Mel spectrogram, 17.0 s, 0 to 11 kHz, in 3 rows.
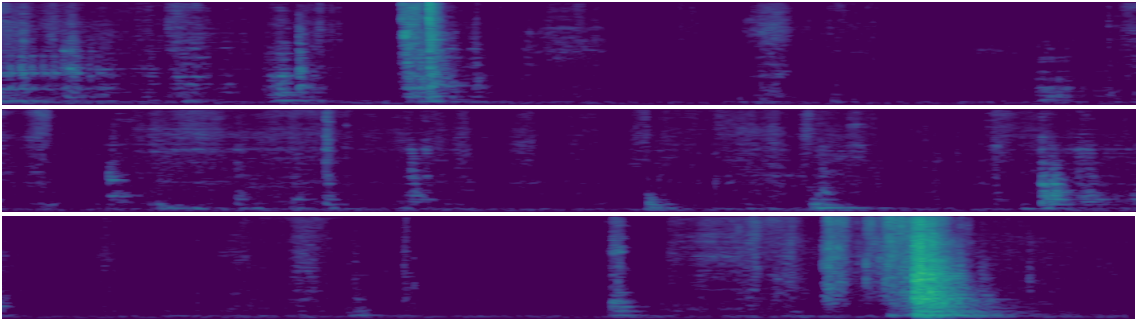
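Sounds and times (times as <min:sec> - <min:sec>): faint handling knocks and clicks: 0:05.2 - 0:15.3.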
